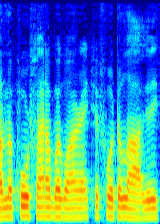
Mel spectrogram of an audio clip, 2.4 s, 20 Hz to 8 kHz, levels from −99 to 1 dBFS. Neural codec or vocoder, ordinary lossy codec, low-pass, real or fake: codec, 16 kHz, 0.5 kbps, FunCodec, trained on LibriTTS, 25 frames a second; none; none; fake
